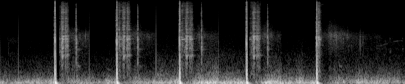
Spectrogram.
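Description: A Ruger Mini 14 rifle fires five rounds of Nosler ammunition, with sharp, loud cracks spaced roughly half a second apart and followed by outdoor background noise.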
